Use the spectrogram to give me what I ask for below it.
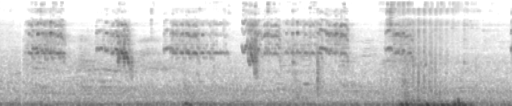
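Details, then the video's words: Lovebirds, a group of five kept as pets, chattering in clustered bursts of high, rasping chirps with short pauses, ending in a noisy rustle over a low hum. "Five Little LOVE Birds Chirping Sound"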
